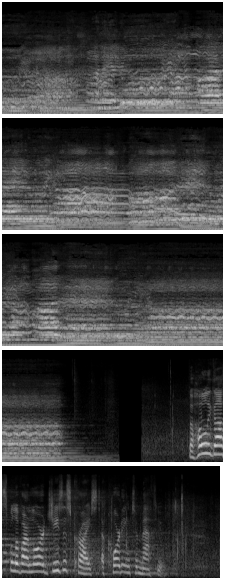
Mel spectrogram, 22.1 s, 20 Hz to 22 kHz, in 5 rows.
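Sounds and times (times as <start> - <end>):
church choir singing: 0.0 - 14.8
organ bass notes: 0.0 - 15.3.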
